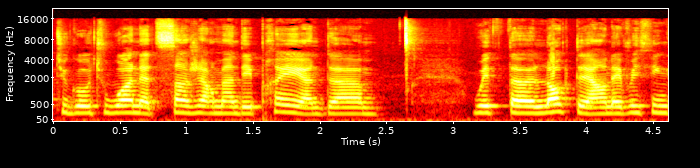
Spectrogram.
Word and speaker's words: Saint-Germain-des-Prés: The pronunciation for Saint-Germain-des-Prés. Saint-Germain, Germain is another nasal sound. Saint-Germain, Saint, Saint-Germain. You have two nasal sounds here, the same ones. Saint-Germain-des-Prés. Saint-Germain-des-Prés.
